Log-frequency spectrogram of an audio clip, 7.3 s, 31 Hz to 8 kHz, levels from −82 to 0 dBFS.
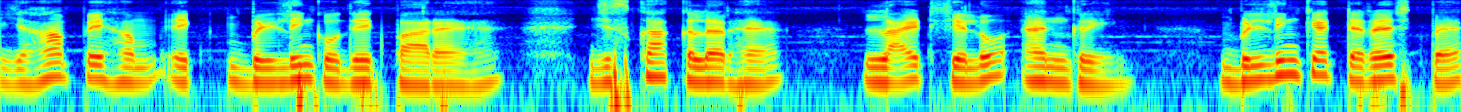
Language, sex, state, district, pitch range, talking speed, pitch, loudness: Hindi, male, Bihar, Patna, 130-155 Hz, 170 wpm, 140 Hz, -16 LUFS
